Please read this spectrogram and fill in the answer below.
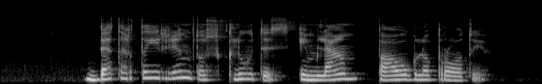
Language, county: Lithuanian, Vilnius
